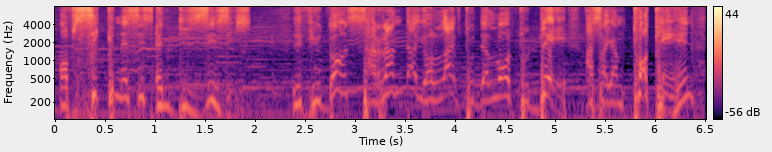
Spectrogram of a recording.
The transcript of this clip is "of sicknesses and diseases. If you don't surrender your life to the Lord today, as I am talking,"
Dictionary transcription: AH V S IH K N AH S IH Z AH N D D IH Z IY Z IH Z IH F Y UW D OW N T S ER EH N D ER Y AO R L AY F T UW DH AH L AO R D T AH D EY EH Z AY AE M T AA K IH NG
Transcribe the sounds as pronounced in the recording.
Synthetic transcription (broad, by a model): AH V S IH K N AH S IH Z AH N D D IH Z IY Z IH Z IH F Y UW D OW N T S ER EH N D ER Y AO R L AY F T UW DH AH L AO R D T AH D EY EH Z AY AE M T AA K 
